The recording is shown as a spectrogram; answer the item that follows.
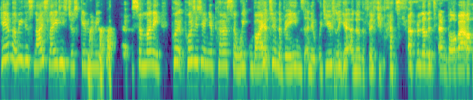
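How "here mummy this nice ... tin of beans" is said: very loud, high-pitched put-on little child voice. Recalling running over to mummy as a child with money, retelling a very loud voice. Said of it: "say in a very loud voice".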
